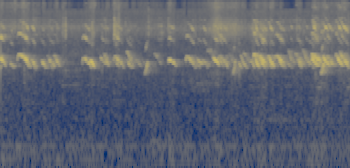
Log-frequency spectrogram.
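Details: Chicks of the domestic chicken calling while eating; rapid high peeps come in bursts, briefly dipping and then building again, with occasional brighter squeaky notes near the end and a low hum beneath.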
